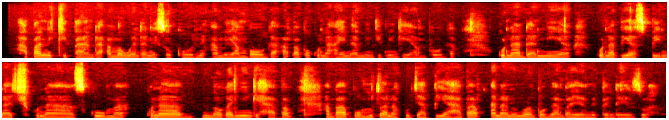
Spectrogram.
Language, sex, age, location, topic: Swahili, male, 18-24, Nakuru, finance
